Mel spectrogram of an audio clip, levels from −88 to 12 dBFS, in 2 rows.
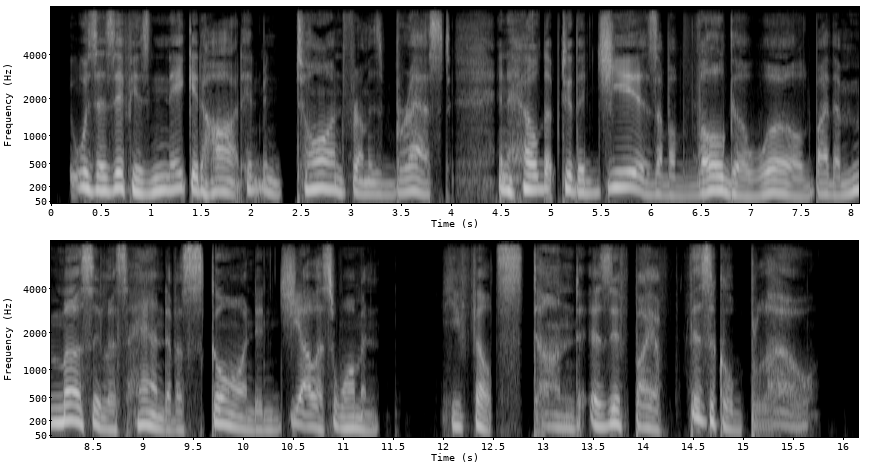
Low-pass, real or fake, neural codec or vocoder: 7.2 kHz; real; none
